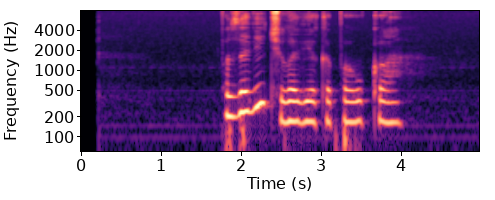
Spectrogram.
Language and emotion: Russian, sad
